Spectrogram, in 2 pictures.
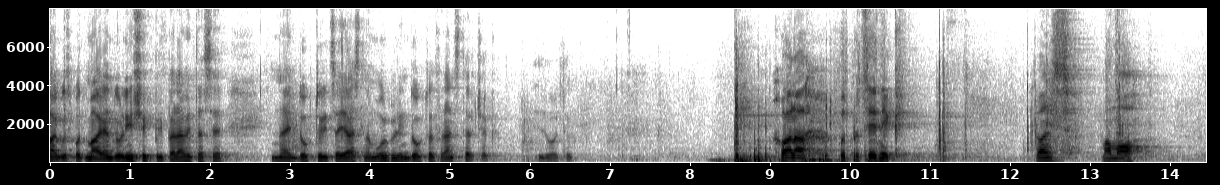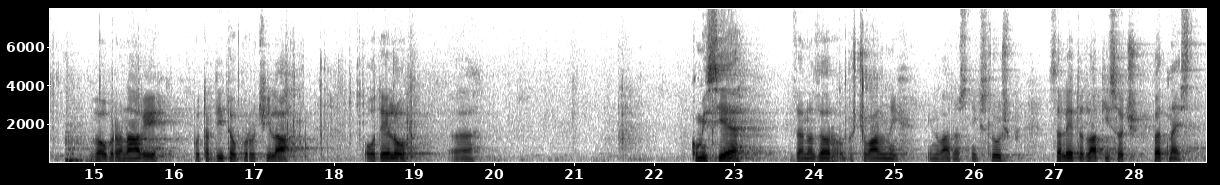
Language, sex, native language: Slovenian, male, Slovenian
